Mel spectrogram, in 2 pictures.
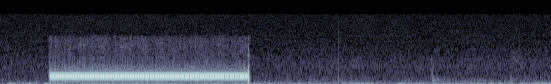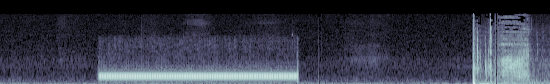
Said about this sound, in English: Ring, ring, ring. Pick it up. Come on, motherfucker. Pick up your phone, goddammit.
